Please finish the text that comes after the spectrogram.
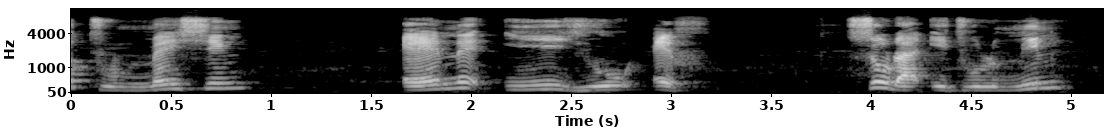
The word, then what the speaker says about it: neuf: In lesson 6, I taught how to mention NEUF so that it will mean 9, and how to mention it so that it will mean new.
